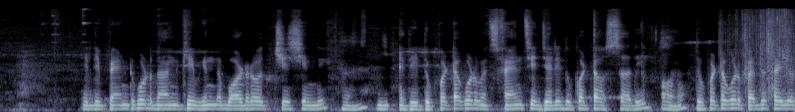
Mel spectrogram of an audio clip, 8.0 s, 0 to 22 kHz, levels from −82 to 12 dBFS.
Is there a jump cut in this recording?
no; 0 cuts

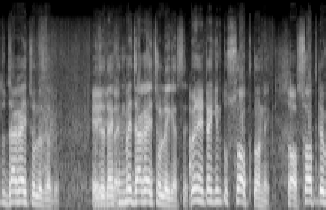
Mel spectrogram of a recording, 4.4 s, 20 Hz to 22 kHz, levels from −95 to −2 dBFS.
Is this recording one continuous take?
no; 1 cut; at 2.5 s

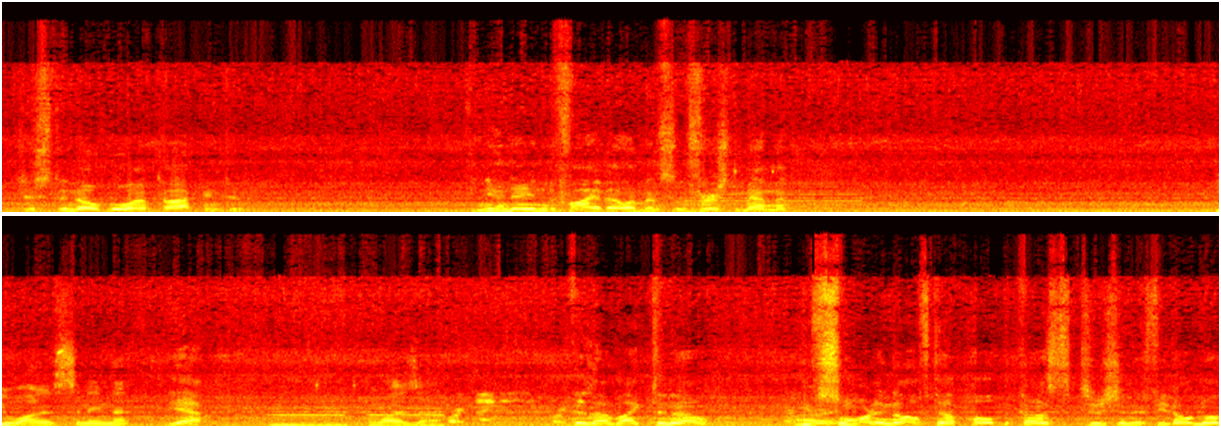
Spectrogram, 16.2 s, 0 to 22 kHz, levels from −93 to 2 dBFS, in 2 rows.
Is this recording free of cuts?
yes; 0 cuts

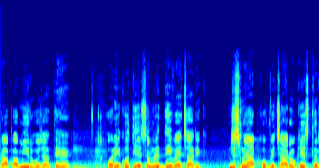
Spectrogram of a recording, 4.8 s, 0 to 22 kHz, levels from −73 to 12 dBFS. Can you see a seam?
no; 0 cuts

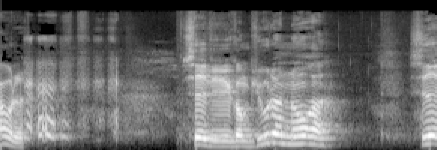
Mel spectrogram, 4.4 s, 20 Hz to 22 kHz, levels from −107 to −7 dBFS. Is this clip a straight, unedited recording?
no; 1 cut; at 1.8 s

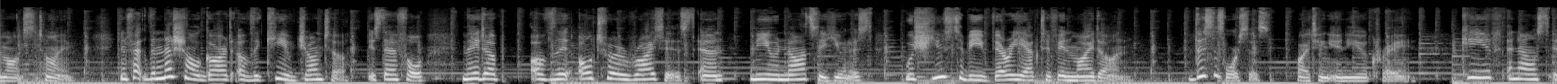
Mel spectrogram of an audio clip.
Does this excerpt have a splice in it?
no; 0 cuts

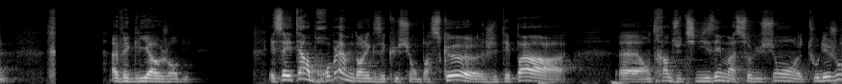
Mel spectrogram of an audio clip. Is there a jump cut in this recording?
yes; 1 cut; at 2.3 s

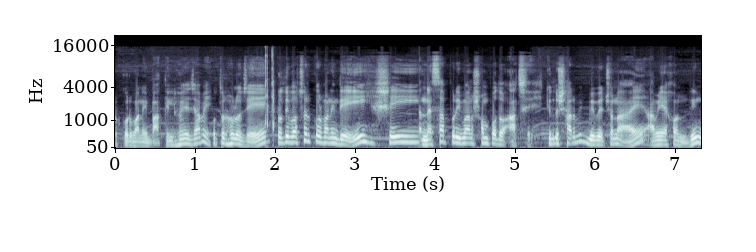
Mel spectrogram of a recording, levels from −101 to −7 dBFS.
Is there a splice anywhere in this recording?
yes; 1 cut; at 1.9 s

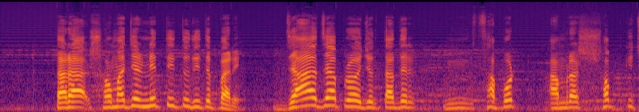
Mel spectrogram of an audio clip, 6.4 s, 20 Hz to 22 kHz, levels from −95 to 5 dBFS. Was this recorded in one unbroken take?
yes; 0 cuts

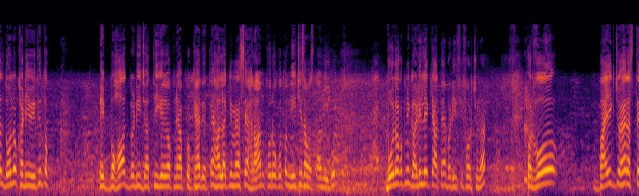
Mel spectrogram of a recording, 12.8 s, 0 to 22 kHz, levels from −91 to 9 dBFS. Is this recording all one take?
yes; 0 cuts

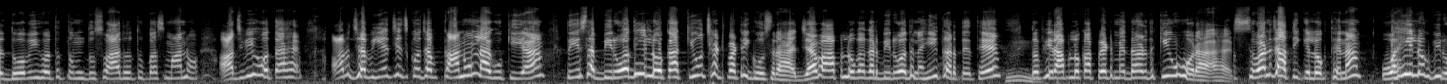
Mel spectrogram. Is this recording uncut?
no; 1 cut; at 12.4 s

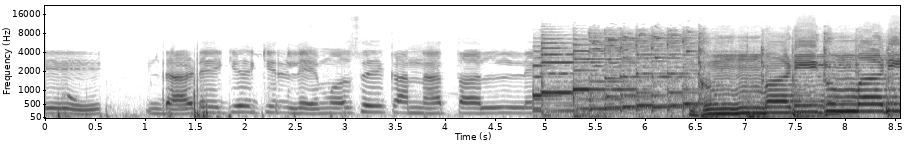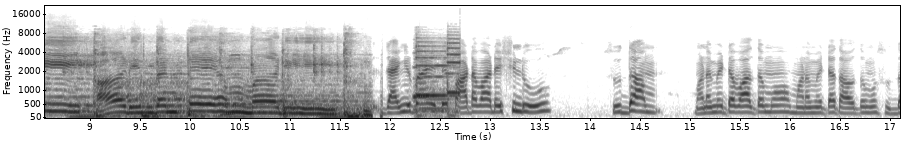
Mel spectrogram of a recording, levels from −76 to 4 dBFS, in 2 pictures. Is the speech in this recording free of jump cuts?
yes; 0 cuts

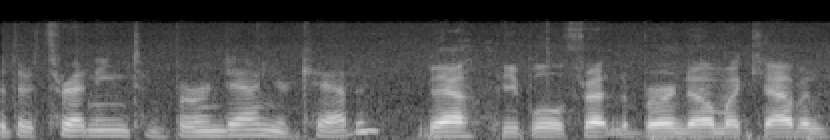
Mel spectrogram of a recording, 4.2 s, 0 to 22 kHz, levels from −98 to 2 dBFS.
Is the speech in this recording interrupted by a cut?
no; 0 cuts

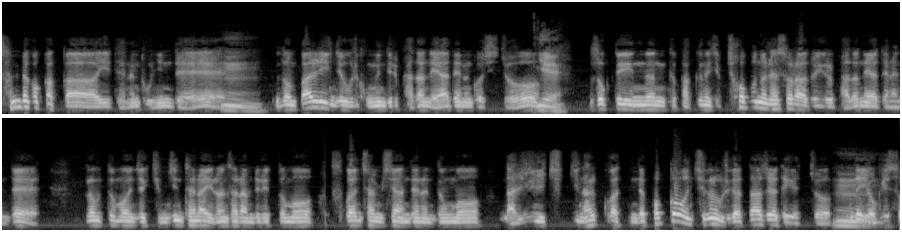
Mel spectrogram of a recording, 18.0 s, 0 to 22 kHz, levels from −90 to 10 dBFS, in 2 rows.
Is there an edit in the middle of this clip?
no; 0 cuts

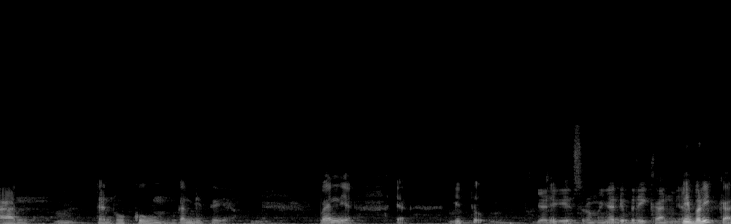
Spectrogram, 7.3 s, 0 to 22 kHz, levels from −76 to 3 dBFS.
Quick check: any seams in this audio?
yes; 1 cut; at 3.2 s

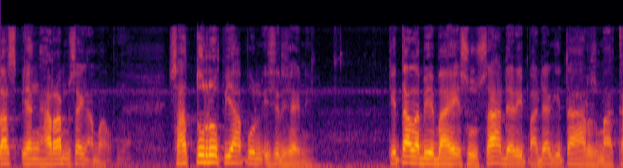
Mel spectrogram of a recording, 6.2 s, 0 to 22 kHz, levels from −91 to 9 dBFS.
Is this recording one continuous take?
yes; 0 cuts

